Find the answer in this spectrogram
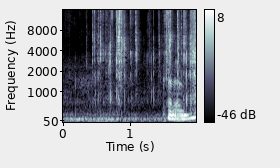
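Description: Foil wrapper of a Yu-Gi-Oh! booster pack crinkling as it is pulled and torn open by hand, a quick run of crackles for about a second and a half.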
